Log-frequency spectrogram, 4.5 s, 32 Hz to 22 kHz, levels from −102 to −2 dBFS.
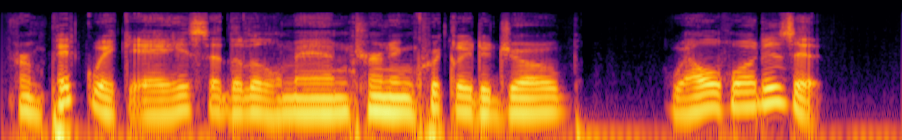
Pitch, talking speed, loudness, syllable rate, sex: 125 Hz, 200 wpm, -17 LUFS, 5.1 syllables/s, male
